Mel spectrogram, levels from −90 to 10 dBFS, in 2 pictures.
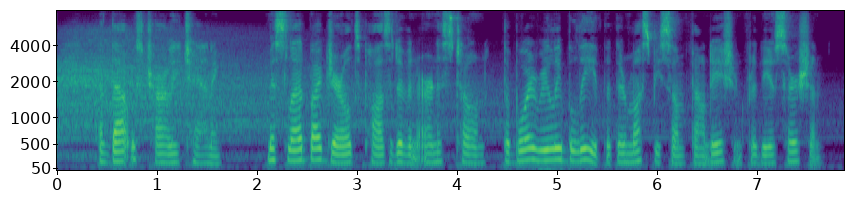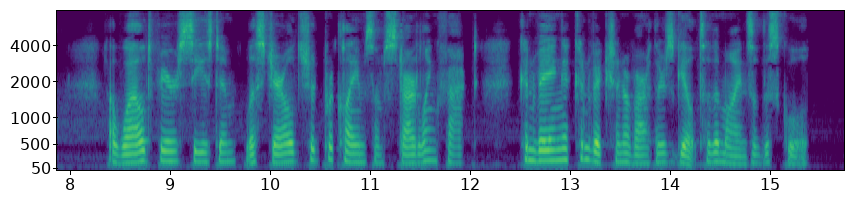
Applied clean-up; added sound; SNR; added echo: none; Gong; 18 dB; none.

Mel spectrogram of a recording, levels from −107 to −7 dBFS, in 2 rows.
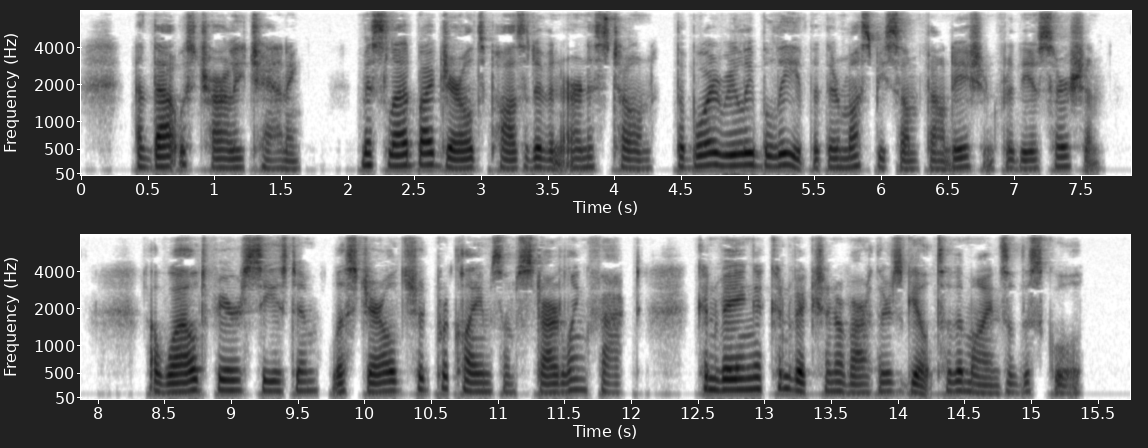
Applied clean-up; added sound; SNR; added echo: none; none; none; none.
